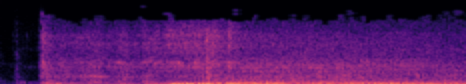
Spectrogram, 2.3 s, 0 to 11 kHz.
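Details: Audi S4 B5, bought cheap in the UK as a running car, started in neutral: it cranks and catches quickly, then settles into a steady, even idle with a smooth low rumble and no knocks or misses. Sounds healthy.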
